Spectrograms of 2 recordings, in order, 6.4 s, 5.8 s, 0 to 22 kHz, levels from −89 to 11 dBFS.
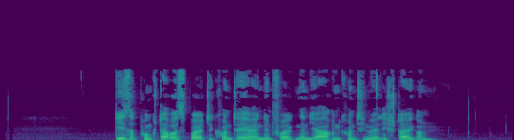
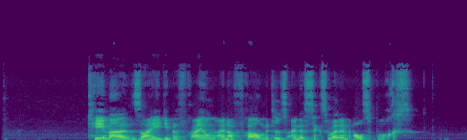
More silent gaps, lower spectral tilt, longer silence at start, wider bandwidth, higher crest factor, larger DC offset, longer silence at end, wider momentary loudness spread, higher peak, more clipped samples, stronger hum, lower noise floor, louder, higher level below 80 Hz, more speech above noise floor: neither; about the same, -5 dB/octave vs -4 dB/octave; first, 1.45 s vs 1.1 s; about the same, 11.5 kHz vs 12.5 kHz; about the same, 20 dB vs 18 dB; neither; first, 1 s vs 0.75 s; second, 7 LU vs 14 LU; second, -8 dBFS vs 0 dBFS; neither; neither; first, -72 dBFS vs -65 dBFS; second, -27 LUFS vs -18 LUFS; second, -74 dBFS vs -66 dBFS; about the same, 46 dB vs 47 dB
